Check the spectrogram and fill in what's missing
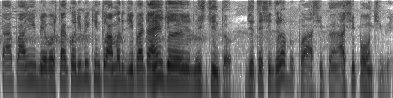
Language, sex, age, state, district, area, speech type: Odia, male, 60+, Odisha, Kendrapara, urban, spontaneous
